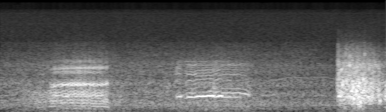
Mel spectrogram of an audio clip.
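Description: Sheep bleat during shearing on a ranch near Montrose, Colorado, with three separate calls close by, two wavering and drawn out and the last harsher, over a low background rumble.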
